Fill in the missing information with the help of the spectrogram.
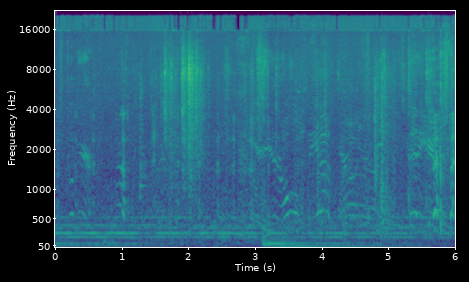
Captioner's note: men chattering and laughing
